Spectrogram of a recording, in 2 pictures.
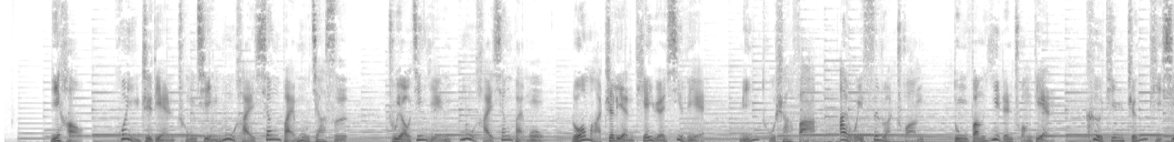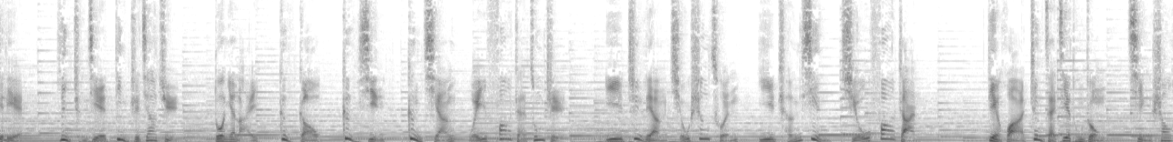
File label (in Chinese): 男, 彩铃; 家私公司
